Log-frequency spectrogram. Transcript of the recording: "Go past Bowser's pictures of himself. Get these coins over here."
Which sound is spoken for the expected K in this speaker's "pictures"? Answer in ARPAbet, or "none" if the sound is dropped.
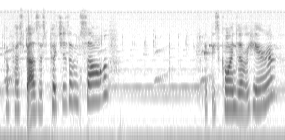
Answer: none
